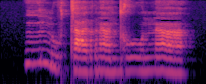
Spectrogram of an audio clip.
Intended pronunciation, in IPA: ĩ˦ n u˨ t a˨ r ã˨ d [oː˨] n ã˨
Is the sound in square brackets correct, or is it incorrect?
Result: correct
